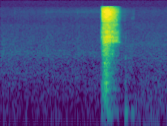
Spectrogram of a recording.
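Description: A single short breath sound, a quick sniff or intake of air, about one and a half seconds in.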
